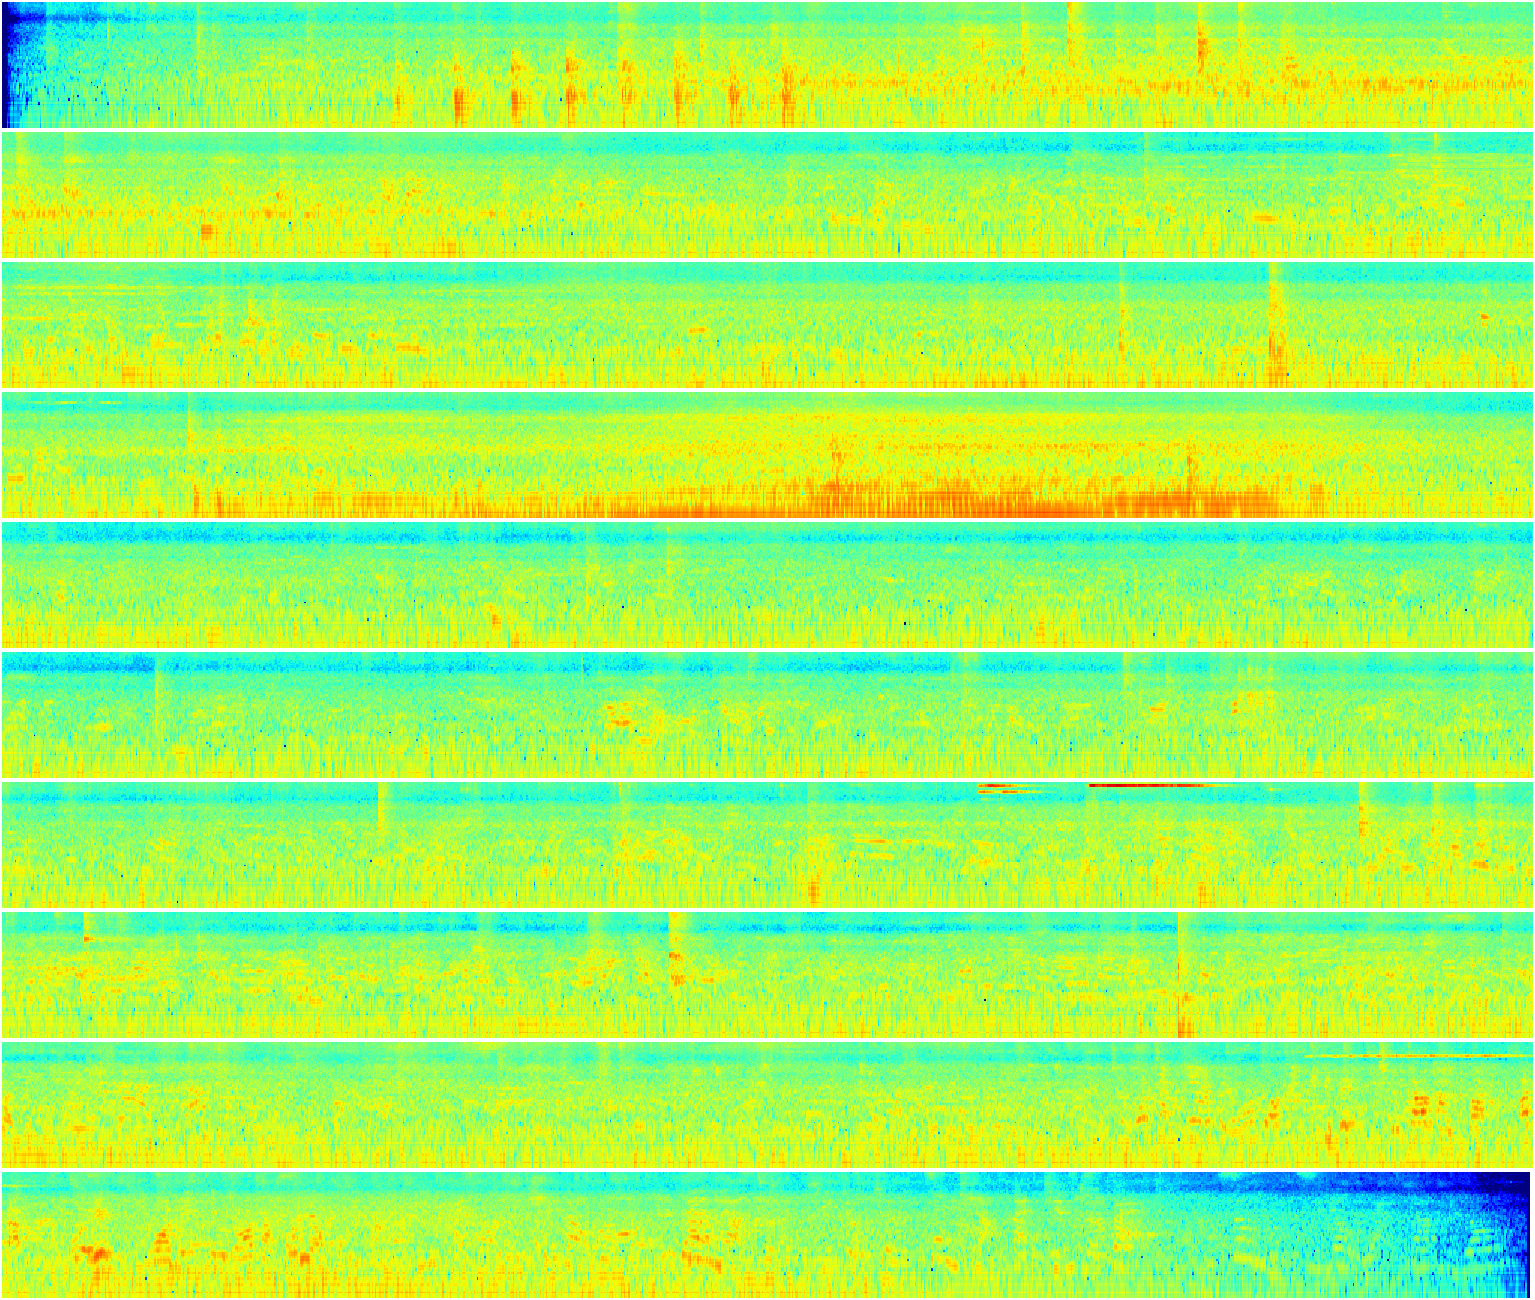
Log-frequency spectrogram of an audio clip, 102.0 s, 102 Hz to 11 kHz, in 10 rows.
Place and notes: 中山區桓安里, Taipei City - In the Street
Vendors, Walking through the market, Traffic Sound
Taipei City, Taiwan, 5 May 2014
